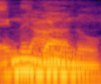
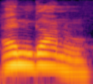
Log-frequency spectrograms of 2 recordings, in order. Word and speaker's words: Ngannou: Oh, the N is silent, or is it N silent? I think it's It's Ngannou. Ninganu.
